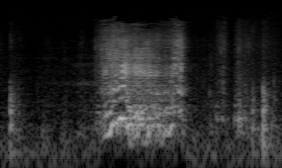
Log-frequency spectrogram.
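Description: A zipper slides open.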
